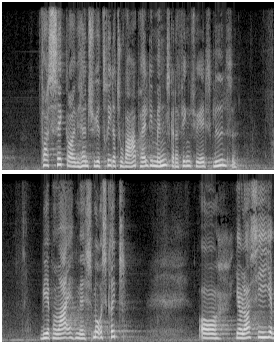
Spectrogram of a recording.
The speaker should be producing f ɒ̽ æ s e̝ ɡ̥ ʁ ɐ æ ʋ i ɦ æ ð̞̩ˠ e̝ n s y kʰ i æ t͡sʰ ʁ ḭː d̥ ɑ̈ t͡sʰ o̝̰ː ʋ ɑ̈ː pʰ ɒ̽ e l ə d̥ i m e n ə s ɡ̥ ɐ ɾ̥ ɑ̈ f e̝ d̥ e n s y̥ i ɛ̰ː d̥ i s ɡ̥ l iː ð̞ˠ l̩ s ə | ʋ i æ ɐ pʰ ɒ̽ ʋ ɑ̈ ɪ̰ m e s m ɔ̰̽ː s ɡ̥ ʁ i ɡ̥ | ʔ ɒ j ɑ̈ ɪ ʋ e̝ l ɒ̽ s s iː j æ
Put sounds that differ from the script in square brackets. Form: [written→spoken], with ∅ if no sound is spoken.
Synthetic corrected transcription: f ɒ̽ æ s e̝ ɡ̥ ʁ ɐ æ ʋ i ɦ æ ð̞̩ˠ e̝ n s y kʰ i æ t͡sʰ ʁ ḭː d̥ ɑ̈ t͡sʰ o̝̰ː ʋ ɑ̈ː pʰ ɒ̽ [e→æ] l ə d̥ i m e n ə s ɡ̥ ɐ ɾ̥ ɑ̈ f e̝ [d̥→ɡ̥] e n s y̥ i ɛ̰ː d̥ i s ɡ̥ l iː ð̞ˠ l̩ s ə | ʋ i æ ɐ pʰ ɒ̽ ʋ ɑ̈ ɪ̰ m e s m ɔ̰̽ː s ɡ̥ ʁ i [ɡ̥→d̥] | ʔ ɒ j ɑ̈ ɪ ʋ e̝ l ɒ̽ s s iː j æ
